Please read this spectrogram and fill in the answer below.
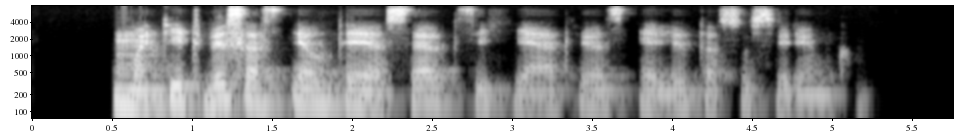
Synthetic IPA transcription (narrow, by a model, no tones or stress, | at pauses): mɐt̪ʲiːt̪ʋʲɪsɐsɛlˠt̪ʲeɛsʲɛɾpʲsʲɪxʲɪjæːt̪ʲɾʲɪjoːsɛlʲɪt̪ɐsʊsʲɪɾʲɪŋkʰo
